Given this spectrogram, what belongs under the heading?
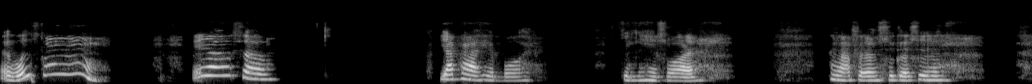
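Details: Woman with an overbite who recently got braces and a tongue crib ("tongue tamer") that keeps her tongue off her teeth, causing a temporary lisp she calls her current speech impediment.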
